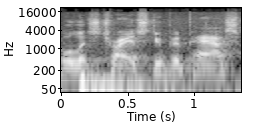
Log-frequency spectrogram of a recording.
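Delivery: normal talking voice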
